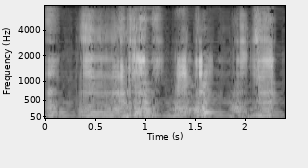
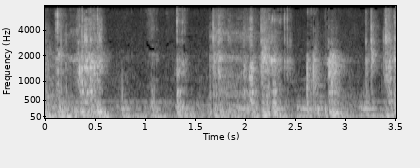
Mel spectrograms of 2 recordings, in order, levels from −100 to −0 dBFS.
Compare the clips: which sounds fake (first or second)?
first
